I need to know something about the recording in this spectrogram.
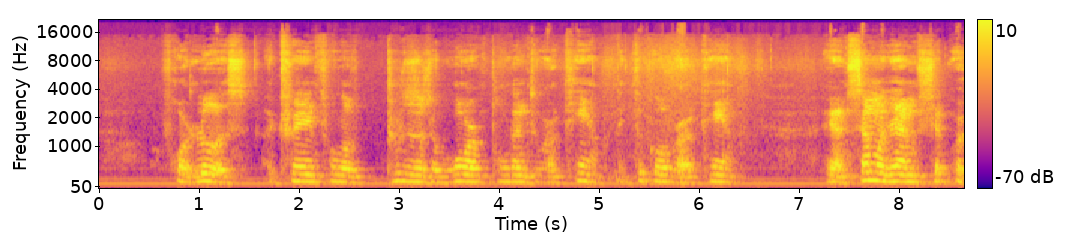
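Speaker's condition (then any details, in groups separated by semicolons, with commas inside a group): Parkinson's disease, mild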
